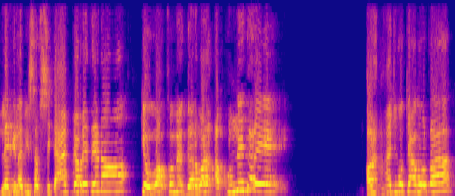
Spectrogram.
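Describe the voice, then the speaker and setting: A man, a mufti, giving a fiery public speech to a gathering. He chants Arabic verses, explains them, and keeps pushing the crowd to call back answers. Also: extremely high pitch. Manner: rhetorical call-and-response, urging the crowd to shout back.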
